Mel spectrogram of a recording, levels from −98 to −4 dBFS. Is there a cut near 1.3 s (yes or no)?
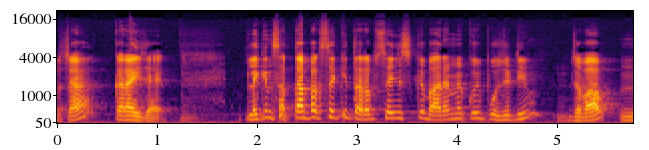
no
